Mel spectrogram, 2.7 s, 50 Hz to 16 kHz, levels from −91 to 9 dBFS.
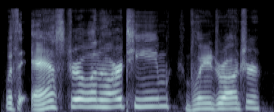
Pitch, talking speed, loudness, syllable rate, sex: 200 Hz, 155 wpm, -17 LUFS, 4.7 syllables/s, male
